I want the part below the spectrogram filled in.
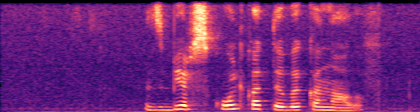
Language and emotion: Russian, neutral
